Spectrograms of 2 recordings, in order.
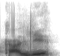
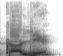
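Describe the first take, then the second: First: The double L sounds like Portuguese 'lh'. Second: The double L is not a Portuguese 'lh' sound.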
